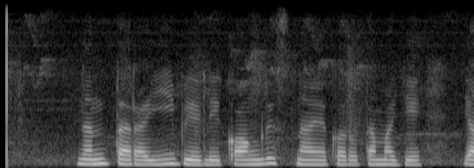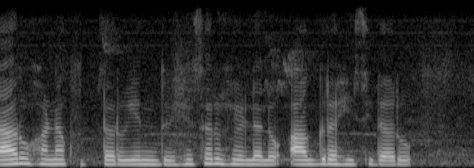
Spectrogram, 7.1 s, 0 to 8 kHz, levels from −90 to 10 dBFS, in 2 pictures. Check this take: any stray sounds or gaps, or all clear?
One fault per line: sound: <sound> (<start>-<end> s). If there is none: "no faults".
sound: dropout (4.1-4.2 s)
